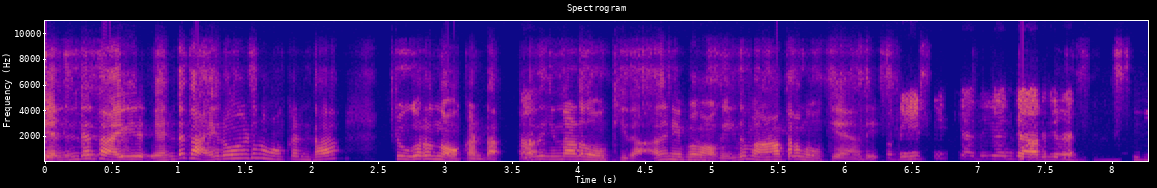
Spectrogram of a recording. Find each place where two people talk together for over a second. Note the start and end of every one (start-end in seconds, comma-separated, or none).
none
